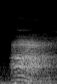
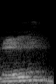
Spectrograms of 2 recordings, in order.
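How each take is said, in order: First: The letter is said with German pronunciation. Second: The letter is said with English pronunciation. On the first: "But they say A" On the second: "Here would have been A"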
